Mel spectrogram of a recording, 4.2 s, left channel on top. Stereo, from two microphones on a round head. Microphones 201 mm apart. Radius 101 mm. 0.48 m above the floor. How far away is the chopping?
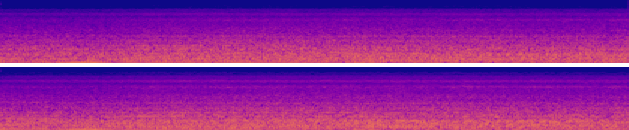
I don't hear chopping.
